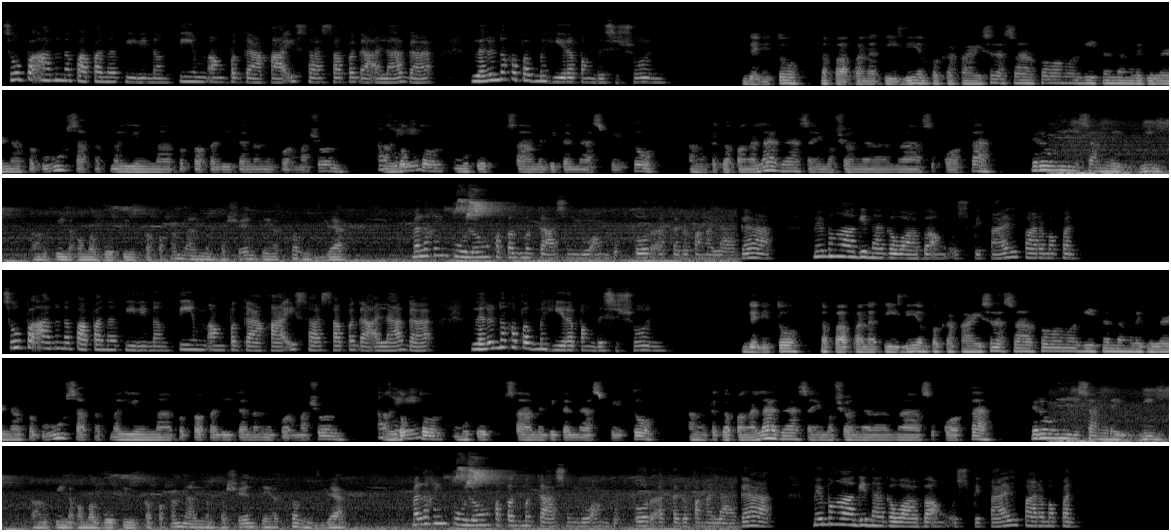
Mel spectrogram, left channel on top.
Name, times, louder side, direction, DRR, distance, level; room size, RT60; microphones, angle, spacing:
voice 1, 0.0-6.6 15.5-15.9 27.4-34.1, right 1 dB, 85° right, 1.3 m, -33 dB
voice 2, 7.4-15.1 15.5-18.2 18.5-21.5 22.0-23.3 23.6-26.8, right 3 dB, 60° right, 0.7 m, -32 dB
sound 1, 22.1-30.7, equal, 10° right, 0.7 m, -37 dB
4.0 x 3.7 x 2.7 m
head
